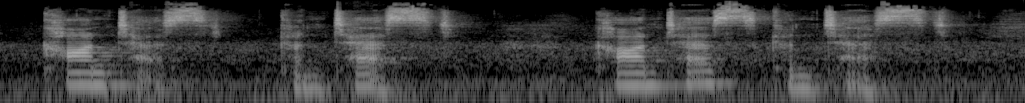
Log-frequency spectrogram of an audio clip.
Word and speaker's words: contest: Nouns typically first syllable, verbs second syllable, okay? Again, we've done this one before. Address. Address versus address. Address versus address. Conflict. Conflict versus conflict. Conflict. Conflict. 3. Contest.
